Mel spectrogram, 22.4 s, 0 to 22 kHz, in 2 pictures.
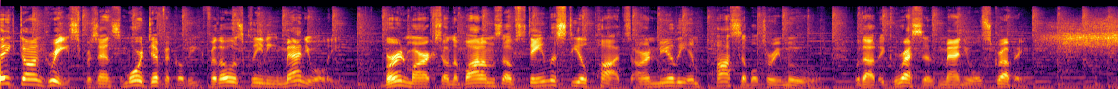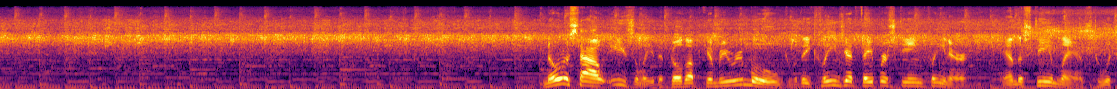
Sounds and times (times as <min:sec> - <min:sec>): Speech: 0:00.0 - 0:10.3, 0:16.6 - 0:22.3
Music: 0:00.0 - 0:22.3.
